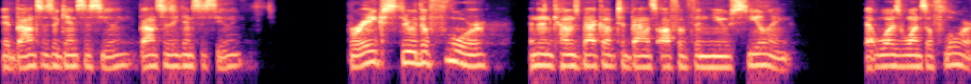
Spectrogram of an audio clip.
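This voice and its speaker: This man's somewhat breathy voice keeps a fairly even intonation, broken by long, frequent pauses. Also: medium pitch for a man, moderate pace. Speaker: trading educator. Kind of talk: live trading webinar. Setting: live online call.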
